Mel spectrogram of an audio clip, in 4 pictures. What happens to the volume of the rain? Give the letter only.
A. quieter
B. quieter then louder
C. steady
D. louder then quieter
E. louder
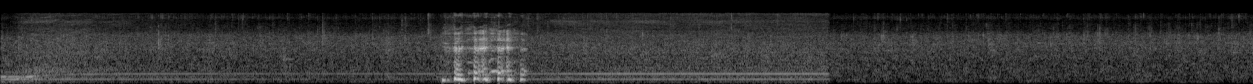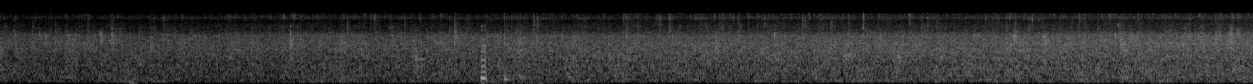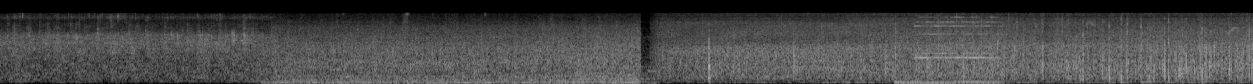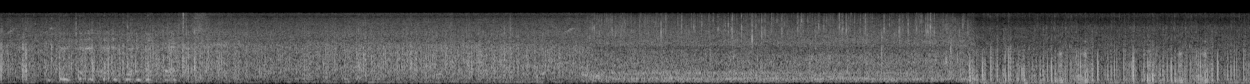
E.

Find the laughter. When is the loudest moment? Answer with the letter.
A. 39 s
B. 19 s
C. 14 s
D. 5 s
D.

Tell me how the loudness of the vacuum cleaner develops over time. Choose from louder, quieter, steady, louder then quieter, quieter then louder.
quieter then louder.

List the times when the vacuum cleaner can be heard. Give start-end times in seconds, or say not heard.
0.0-8.3.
